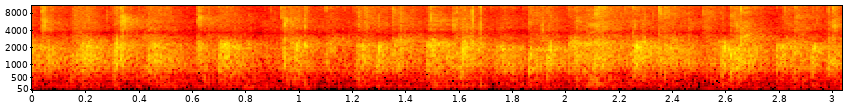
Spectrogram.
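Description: Clapping from an event audience for a speaker, a steady patter of many hands at moderate distance, fairly quiet and continuous across the moment.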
